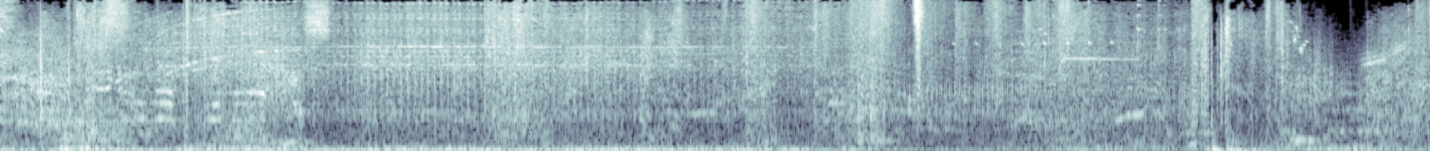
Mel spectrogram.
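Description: Laser blasts fire and explosions boom in a battle.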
